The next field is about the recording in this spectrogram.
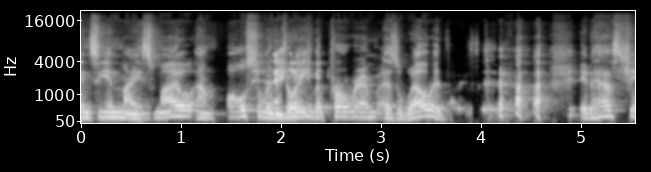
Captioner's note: laughs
